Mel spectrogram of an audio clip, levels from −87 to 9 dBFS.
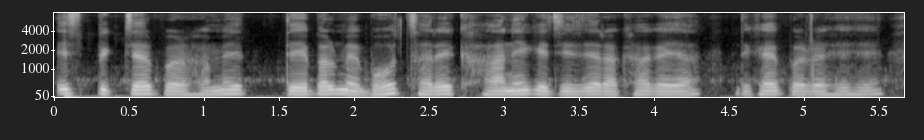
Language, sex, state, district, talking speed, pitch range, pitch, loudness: Hindi, male, Arunachal Pradesh, Longding, 180 wpm, 115-135 Hz, 120 Hz, -16 LUFS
